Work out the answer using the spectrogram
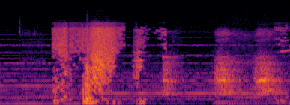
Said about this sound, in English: This dog would stop barking!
